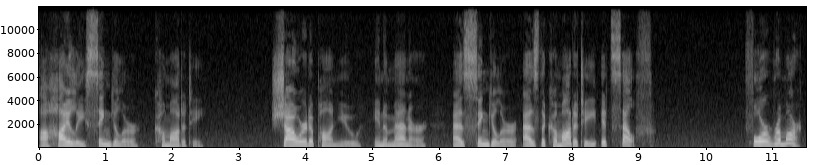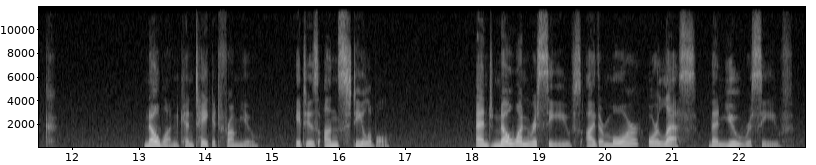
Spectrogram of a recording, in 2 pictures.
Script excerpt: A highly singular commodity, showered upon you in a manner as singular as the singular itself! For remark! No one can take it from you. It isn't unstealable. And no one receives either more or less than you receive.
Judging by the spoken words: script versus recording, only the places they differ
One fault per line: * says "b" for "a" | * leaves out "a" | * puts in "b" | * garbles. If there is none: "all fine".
* says "commodity" for "singular"
* says "is" for "isn't"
